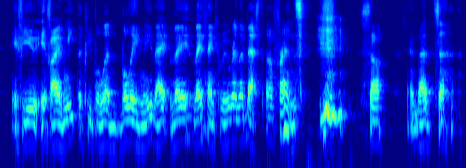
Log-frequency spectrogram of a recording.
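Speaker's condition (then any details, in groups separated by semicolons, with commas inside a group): Cerebral palsy; fine motor problems, uses crutches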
